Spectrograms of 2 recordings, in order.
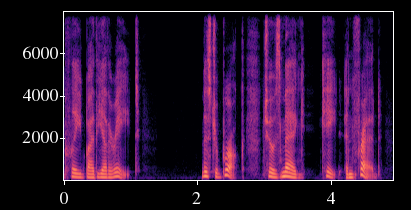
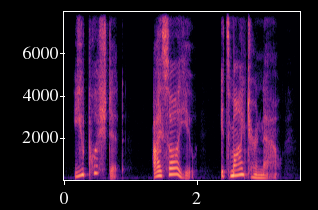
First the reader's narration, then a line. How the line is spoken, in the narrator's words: said Joe sharply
